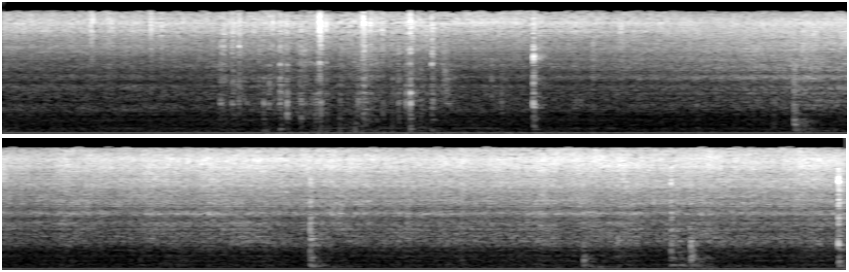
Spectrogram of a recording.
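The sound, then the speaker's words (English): Minced meat browns in a pan with vegetables, giving a steady bright sizzle under a low constant hum, broken by scattered scraping clicks as the mince is stirred and broken up. “Now I'm just going to brown that meat.”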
